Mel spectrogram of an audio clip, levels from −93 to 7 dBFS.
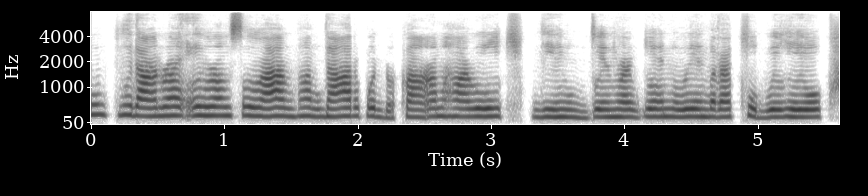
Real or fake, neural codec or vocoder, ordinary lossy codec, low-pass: fake; codec, 16 kHz, 0.5 kbps, FreqCodec, larger model; none; none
